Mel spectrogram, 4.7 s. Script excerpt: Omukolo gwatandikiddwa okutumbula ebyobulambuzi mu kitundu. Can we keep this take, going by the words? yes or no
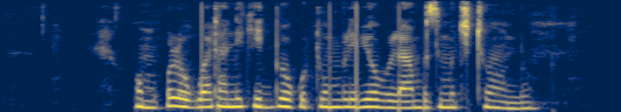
yes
